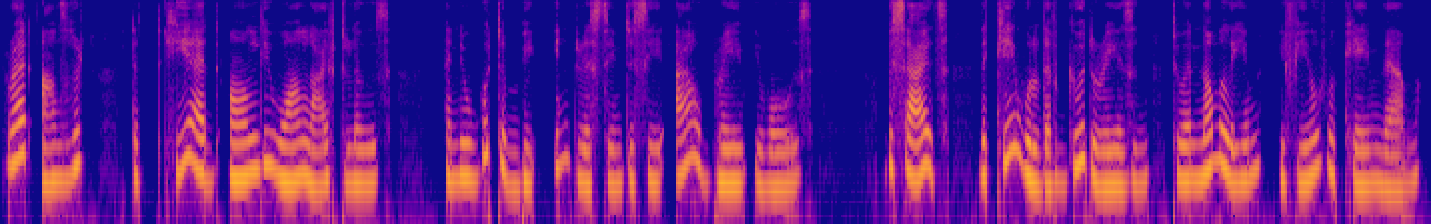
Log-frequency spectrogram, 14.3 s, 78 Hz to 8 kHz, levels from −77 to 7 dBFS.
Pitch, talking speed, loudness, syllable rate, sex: 215 Hz, 145 wpm, -19 LUFS, 4.6 syllables/s, female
